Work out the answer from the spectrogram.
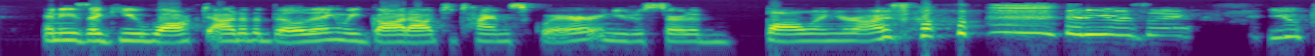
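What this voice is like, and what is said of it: Usual voice. Nothing is said of it.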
